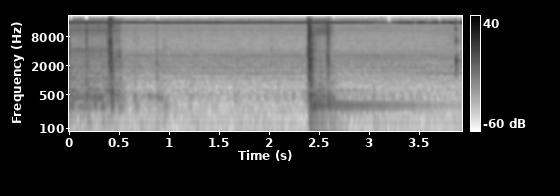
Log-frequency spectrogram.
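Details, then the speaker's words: 1990 GE 2-head mono VHS VCR, heads and mechanisms cleaned, rewinding a tape it keeps threaded: a few mechanism clicks, faint even spooling hum, then a clunk as it auto-stops at tape counter zero. Normal rewind. "and now this is pretty cool when I rewind unit it will stop rewinding as soon as the tape counter gets to"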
